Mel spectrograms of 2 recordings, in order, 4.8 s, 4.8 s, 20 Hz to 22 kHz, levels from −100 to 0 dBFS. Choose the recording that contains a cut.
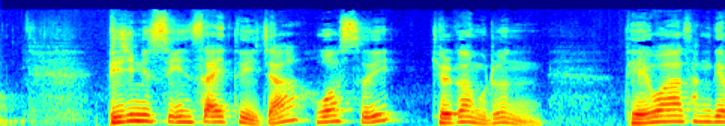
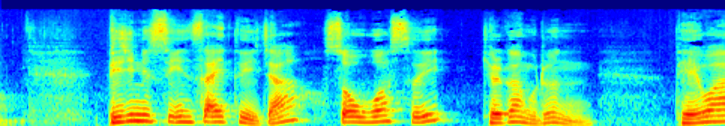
first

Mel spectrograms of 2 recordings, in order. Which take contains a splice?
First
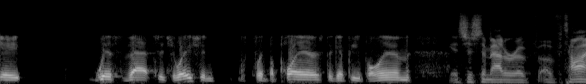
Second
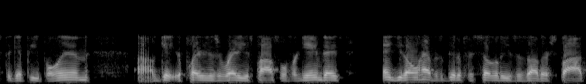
first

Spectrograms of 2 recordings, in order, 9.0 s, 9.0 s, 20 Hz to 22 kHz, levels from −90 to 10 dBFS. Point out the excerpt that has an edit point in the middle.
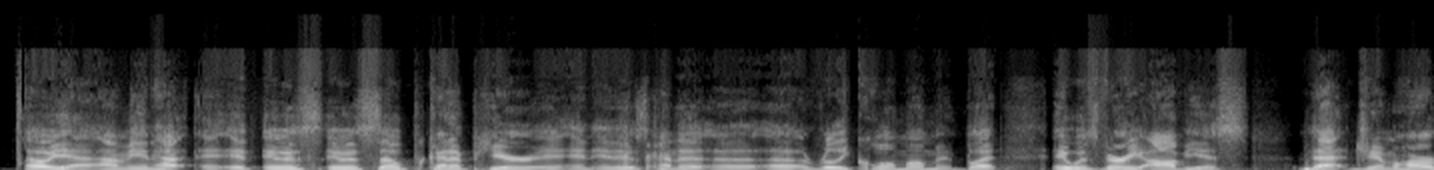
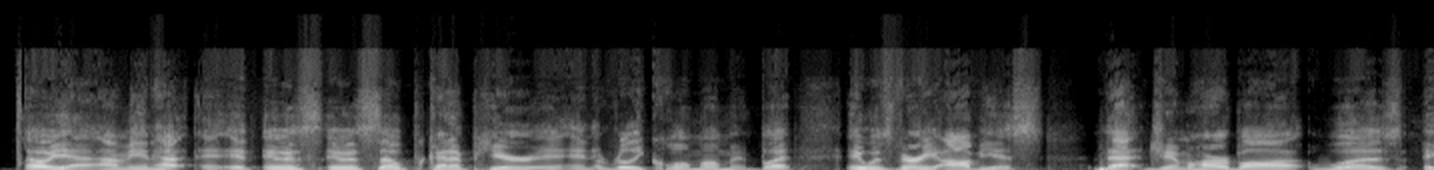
second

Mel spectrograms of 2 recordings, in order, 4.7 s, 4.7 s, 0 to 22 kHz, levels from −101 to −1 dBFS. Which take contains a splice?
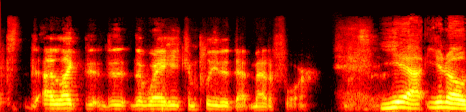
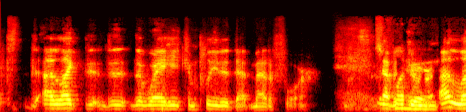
second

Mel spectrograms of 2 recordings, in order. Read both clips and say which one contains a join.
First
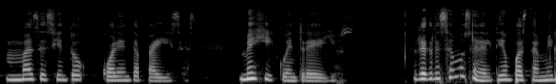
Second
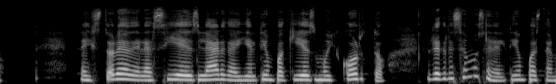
second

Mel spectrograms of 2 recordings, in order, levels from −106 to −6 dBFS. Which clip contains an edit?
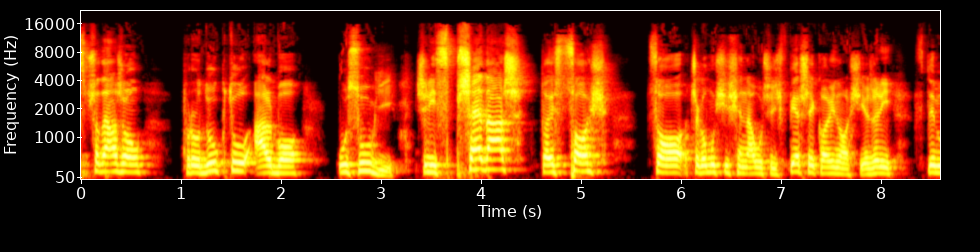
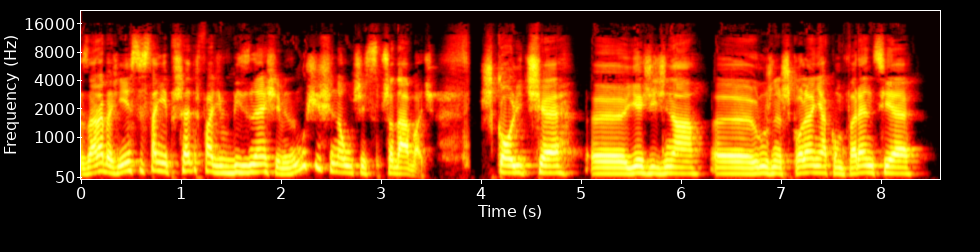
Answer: second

